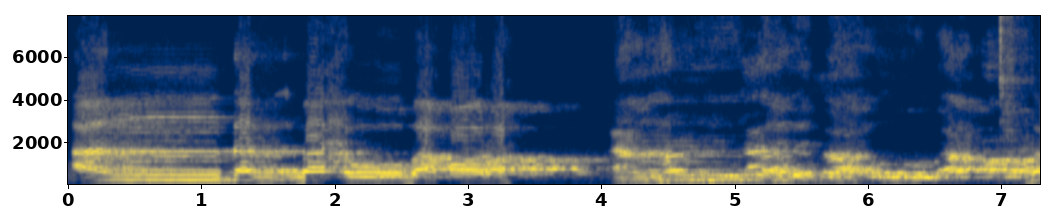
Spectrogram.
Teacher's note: Didengungkan, anta itu nun sukun ketemu ta, hukumnya dengung.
